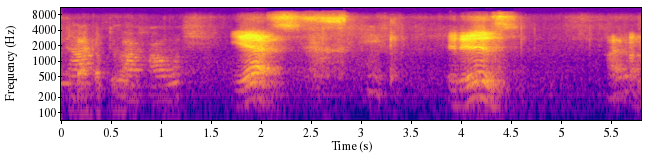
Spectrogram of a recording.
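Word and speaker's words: נחש: which is a little bit of a Hebrew wordplay because it sounds a little bit like the sound a snake makes. Snack. Nahash.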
